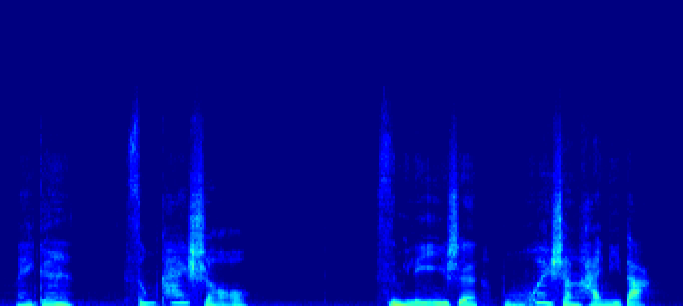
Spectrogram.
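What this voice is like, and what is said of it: Soft, coaxing quiet voice. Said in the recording (Chinese): “小声哄着梅根说”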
